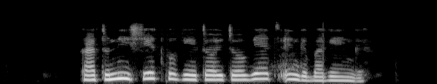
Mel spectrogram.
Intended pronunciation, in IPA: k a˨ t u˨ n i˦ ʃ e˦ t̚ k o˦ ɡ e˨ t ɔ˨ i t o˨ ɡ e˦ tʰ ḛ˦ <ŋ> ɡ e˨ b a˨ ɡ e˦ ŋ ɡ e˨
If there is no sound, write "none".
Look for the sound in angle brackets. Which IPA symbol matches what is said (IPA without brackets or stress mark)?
ŋ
